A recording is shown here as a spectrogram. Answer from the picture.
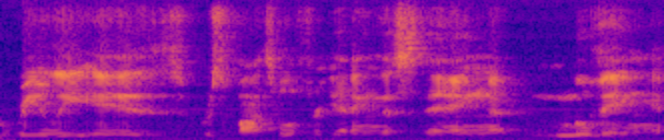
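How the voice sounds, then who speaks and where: With an American accent, a man talks at a fairly slow pace over noticeable background noise. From US Northeast. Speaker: history PhD candidate. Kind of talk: casual chat.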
